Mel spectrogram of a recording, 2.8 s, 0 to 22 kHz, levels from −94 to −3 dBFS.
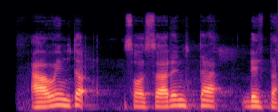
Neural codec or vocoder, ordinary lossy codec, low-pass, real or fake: codec, 32 kHz, 1.9 kbps, SNAC; none; 14.4 kHz; fake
